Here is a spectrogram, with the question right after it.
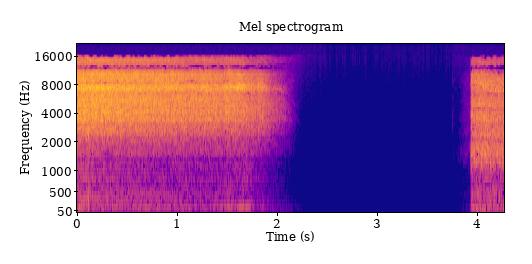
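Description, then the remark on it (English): A slow, deep breath during a breathing exercise: a long, airy exhale that gradually fades into almost two seconds of silence before the next breath starts. No one speaks. “There is an app on my Apple Watch that occasionally will remind me to do a breathing exercise.”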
